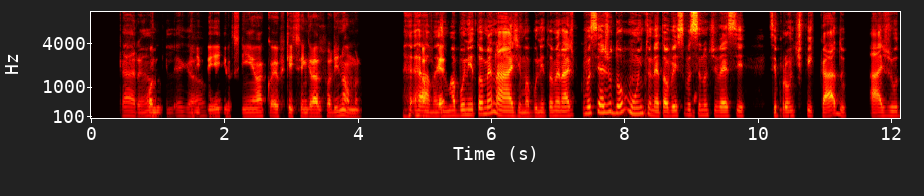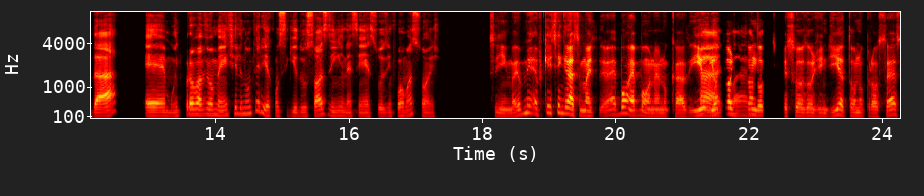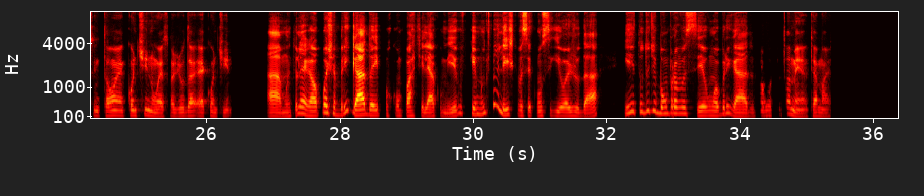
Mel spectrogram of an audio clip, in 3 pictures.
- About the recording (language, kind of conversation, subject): Portuguese, podcast, Como a comida une as pessoas na sua comunidade?
- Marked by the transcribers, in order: giggle; unintelligible speech; giggle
